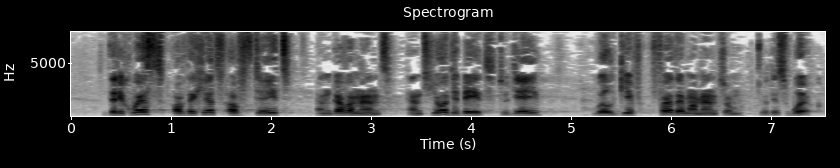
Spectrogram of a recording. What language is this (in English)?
English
